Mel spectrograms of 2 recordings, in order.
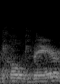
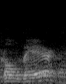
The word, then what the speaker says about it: Colbert: of famous comedian stephen colbert he pronounces it colbert she pronounces her name colbert bush i'll throw it back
